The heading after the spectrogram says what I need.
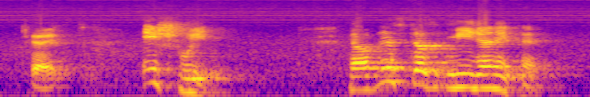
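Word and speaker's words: ישוי: Pronouncing this as a V is the product of Jews being in Germany for too long. Where the soft sounds, what happens to soft sounds in German? They harden, so that the W's in Hebrew came to be pronounced as V's in the Middle Ages.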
